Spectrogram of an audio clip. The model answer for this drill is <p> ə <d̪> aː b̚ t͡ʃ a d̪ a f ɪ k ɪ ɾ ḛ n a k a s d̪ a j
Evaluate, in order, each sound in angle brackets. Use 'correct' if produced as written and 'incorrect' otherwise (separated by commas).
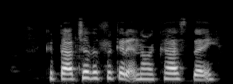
incorrect, incorrect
